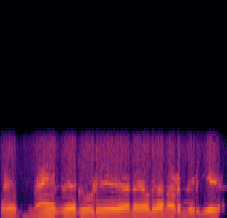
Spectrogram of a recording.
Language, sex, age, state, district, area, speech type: Tamil, male, 18-30, Tamil Nadu, Chengalpattu, rural, conversation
